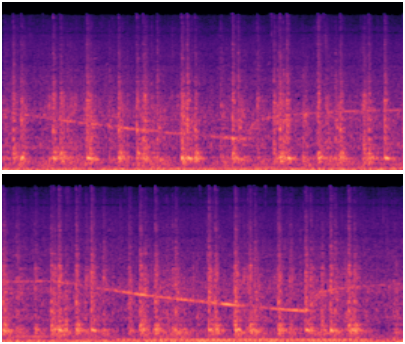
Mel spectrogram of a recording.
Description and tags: Rain with faint Sirens
Some rain,drops on metal, and sirens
